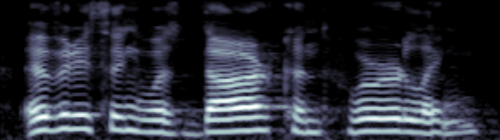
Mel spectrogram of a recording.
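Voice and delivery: ordinary delivery, nothing marked

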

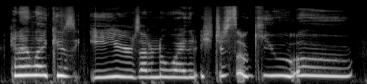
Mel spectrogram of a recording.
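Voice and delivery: high-pitched gushing over something cute; squealy cuteness overload. Real, not acted. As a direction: let the pitch shoot up with adoration.

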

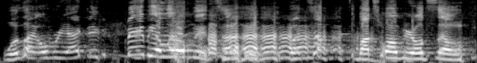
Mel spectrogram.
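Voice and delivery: high, loud and cracking up; loud, amused self-defence; laughing loudly. Real, not acted. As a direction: argue it while bursting with laughter. Laughing at own story.

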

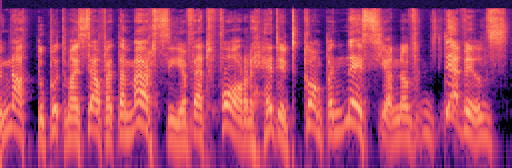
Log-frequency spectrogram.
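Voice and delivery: the cardinal gloating over his bag of coins; voicing Mazarin. A narrator's reading. Cardinal grumbling to himself.

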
